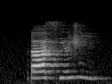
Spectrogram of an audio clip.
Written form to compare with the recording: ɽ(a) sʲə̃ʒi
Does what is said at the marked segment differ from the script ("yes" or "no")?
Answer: no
